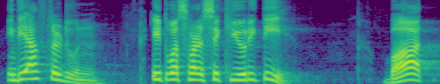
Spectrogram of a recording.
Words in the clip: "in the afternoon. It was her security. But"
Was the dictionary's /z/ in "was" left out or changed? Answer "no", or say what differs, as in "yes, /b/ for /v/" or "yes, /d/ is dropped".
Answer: yes, /s/ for /z/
